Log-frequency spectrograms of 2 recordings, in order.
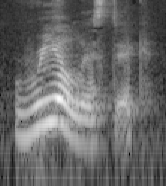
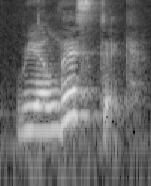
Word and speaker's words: realistic: ic in this case we don't stress the suffix but we stress the syllable immediately before the suffix realistic we don't say realistic we don't say realistic we say realistic electric electricity electric strategic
